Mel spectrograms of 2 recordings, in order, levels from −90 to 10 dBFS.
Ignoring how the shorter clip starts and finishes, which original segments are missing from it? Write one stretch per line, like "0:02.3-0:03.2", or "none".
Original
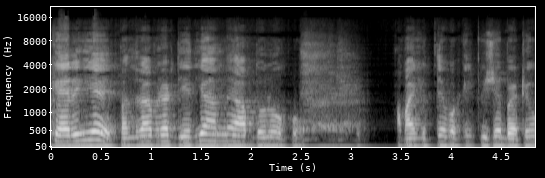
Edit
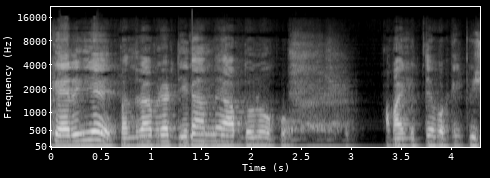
0:01.4-0:01.5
